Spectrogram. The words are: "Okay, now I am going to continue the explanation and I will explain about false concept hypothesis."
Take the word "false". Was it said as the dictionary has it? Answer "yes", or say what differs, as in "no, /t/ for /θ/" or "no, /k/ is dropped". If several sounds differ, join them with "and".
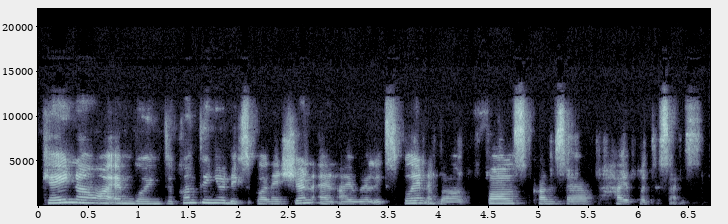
yes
